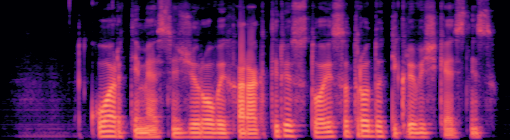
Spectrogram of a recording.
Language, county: Lithuanian, Vilnius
